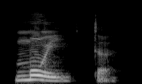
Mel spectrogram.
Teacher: sai com maior volume quando a gente fala moita o o então o o é a vogal e o i é semivogal por isso que ele é decrescente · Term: ditongo decrescente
